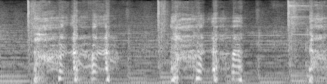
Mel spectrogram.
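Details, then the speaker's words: Demonstration of a non-recommended way of coughing, too hard and repeatedly without pause: about ten short, hard coughs in rapid succession with no pause, over background music; forceful repeated coughing. "Yang ketiga, pada tarikan nafas terakhir batuk dengan cukup kuat. Ulangi langkah tersebut secukupnya dan minum air hangat untuk membantu mengencarkan dahar."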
